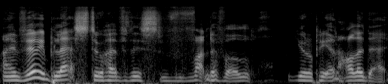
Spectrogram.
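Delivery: put-on French accent. Asked by a friend to say the sentence in French, French accent. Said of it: "Give us some French".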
